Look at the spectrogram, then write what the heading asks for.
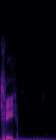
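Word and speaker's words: xi: is a word and it's actually pronounced Chi who would have known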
